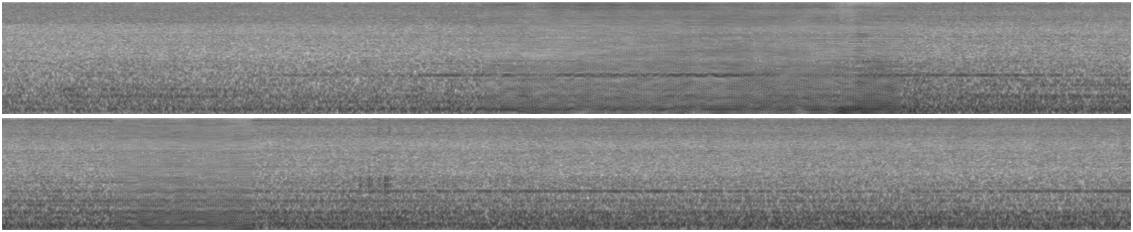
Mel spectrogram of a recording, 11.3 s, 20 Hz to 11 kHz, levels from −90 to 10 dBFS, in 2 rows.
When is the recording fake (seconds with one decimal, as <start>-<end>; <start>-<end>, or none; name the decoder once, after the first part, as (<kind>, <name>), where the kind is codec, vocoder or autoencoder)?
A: 2.4-4.5 (vocoder, Vocos); 6.2-6.9

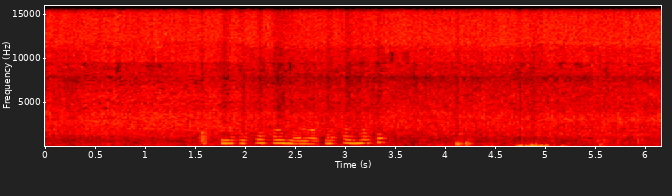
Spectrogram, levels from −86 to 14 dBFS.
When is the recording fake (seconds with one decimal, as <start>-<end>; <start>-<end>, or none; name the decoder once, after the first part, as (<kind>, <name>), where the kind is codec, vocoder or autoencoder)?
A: none

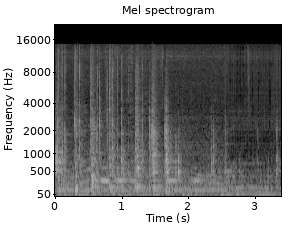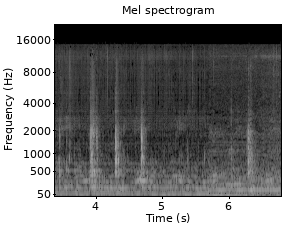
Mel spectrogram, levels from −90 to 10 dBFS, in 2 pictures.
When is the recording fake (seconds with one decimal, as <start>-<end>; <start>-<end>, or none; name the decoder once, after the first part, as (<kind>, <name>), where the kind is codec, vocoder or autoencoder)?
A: 2.6-5.7 (vocoder, BigVGAN v2)

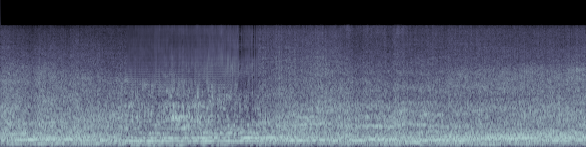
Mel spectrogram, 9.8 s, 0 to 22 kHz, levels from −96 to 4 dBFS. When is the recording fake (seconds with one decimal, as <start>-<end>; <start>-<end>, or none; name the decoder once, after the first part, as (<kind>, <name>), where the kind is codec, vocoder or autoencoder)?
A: 2.1-4.3 (vocoder, BigVGAN v2)

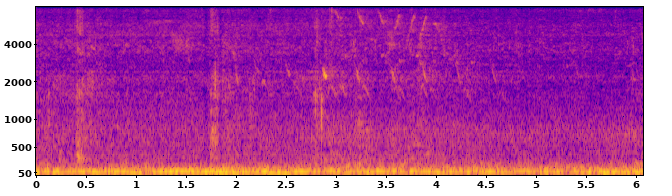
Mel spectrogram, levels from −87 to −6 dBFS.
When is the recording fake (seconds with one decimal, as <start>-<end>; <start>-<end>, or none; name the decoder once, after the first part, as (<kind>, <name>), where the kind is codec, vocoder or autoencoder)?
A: 0.0-1.7 (vocoder, Vocos); 2.1-3.8; 4.5-5.0

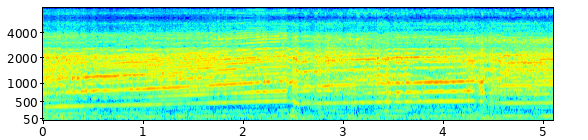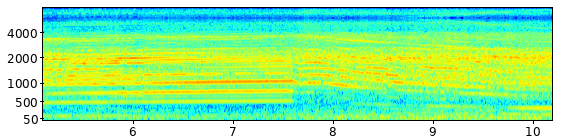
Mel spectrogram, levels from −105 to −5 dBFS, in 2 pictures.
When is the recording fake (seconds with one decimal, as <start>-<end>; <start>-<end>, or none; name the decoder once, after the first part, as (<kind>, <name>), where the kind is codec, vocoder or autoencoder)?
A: 2.5-6.1 (codec, SNAC)

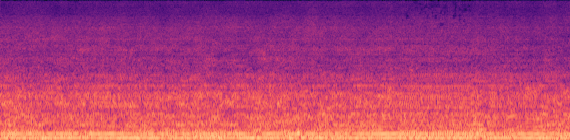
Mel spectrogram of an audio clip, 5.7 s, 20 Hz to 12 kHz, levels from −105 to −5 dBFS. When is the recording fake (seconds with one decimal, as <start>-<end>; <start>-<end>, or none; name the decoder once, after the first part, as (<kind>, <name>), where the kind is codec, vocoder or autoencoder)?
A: 0.0-4.0 (codec, SNAC); 4.7-5.7

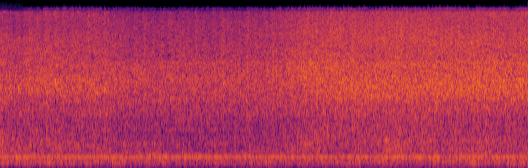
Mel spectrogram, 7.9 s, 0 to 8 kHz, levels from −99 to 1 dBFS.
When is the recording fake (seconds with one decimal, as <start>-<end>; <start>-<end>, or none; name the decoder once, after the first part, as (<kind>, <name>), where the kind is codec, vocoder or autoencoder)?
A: none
